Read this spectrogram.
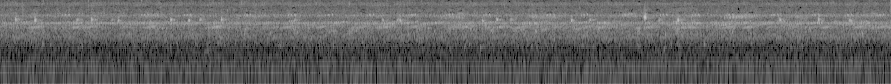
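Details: Frogs calling at a lake: a dense, steady high-pitched chorus hums without pause, dotted with short bright clicking chirps that come in quick irregular bursts throughout.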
